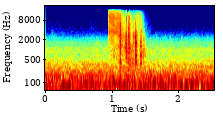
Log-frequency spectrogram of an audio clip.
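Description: A paper page flips over.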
